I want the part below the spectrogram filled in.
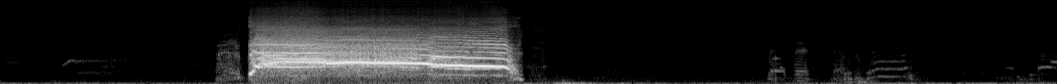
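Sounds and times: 
person screaming: 2.4 - 5.2.

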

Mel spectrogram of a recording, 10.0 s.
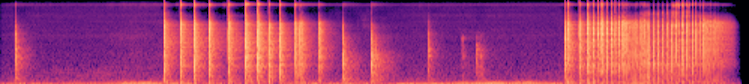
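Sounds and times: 
marble hitting stone: 0.2 - 0.5, 2.2 - 6.6, 7.5 - 9.8.

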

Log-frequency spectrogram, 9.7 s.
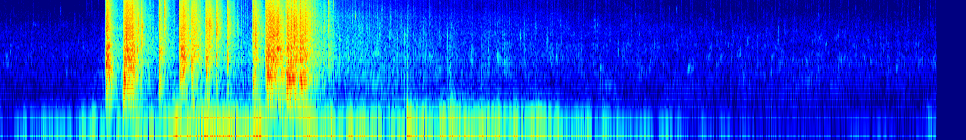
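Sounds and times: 
fishing rod float falling: 1.1 - 3.8.

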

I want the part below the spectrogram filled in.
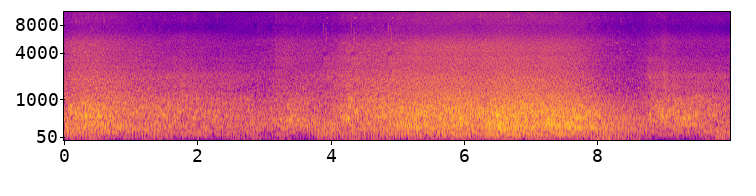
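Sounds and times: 
waves: 0.0 - 9.9.

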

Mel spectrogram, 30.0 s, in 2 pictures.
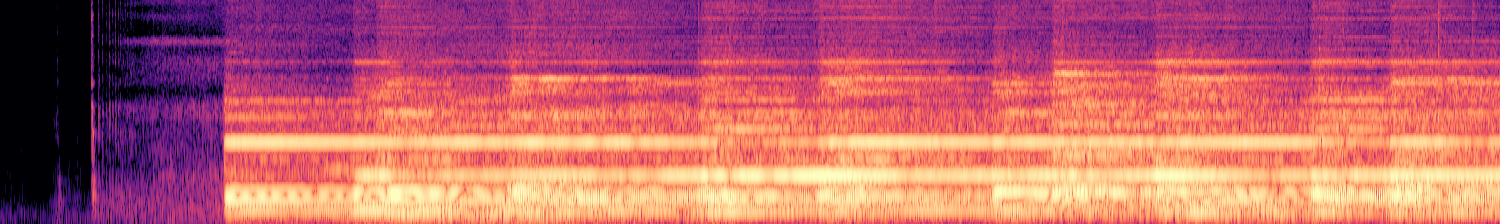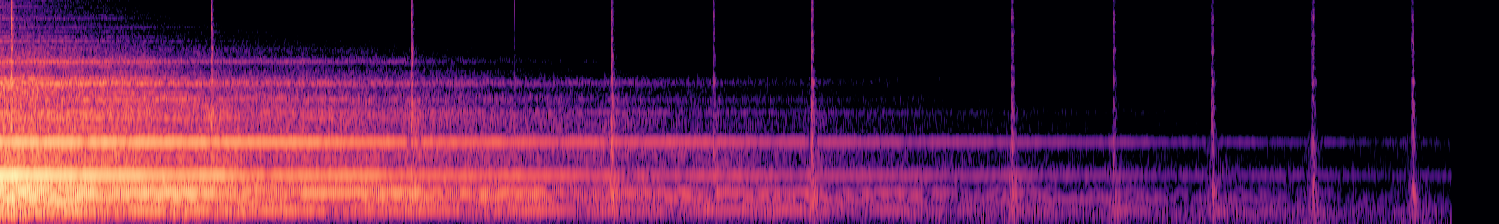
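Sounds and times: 
heavenly clock ticking: 2.2 - 16.0, 20.1 - 24.2, 25.0 - 25.5.

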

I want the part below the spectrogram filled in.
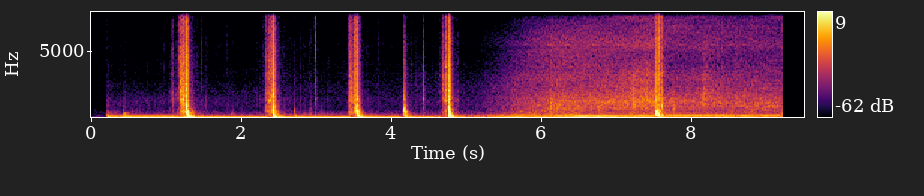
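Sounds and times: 
car collisions: 0.2 - 9.2
car tyres skidding: 3.4 - 9.2.

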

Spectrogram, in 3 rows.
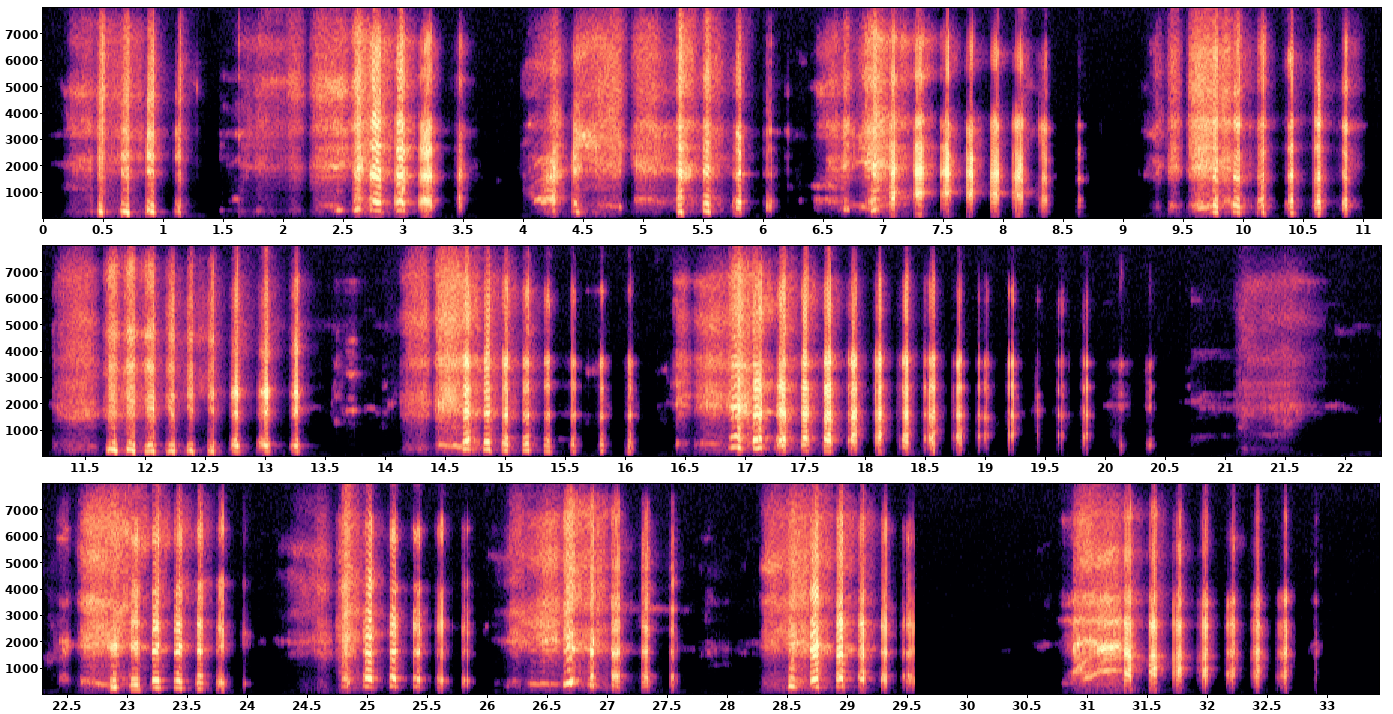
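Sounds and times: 
22-year-old man laughing: 0.4 - 1.2, 2.6 - 3.5, 4.1 - 8.7, 9.6 - 10.9, 11.7 - 13.4, 14.5 - 16.1, 16.8 - 20.4, 24.8 - 27.6, 28.4 - 29.6, 30.8 - 33.0.

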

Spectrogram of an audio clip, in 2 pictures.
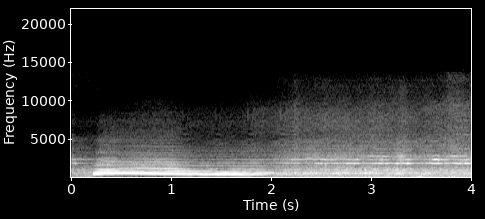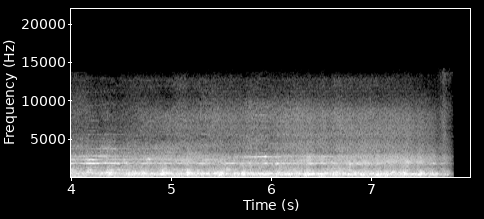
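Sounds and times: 
train: 0.0 - 7.9.

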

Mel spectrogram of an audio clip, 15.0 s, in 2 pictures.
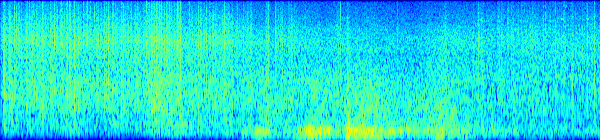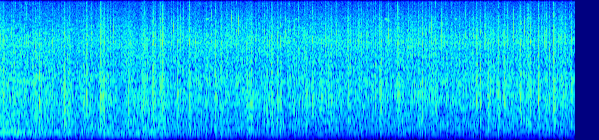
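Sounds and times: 
heavy rain on a window: 0.0 - 14.7.

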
